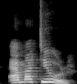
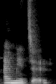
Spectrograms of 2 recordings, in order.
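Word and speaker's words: amateur: এটার উচ্চারণ কি বলতো? অ্যামাটিউর না, এটার উচ্চারণ অ্যামেচার, অ্যামেচার। বাট বানানটা কিন্তু টোটালি ডিফারেন্ট।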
